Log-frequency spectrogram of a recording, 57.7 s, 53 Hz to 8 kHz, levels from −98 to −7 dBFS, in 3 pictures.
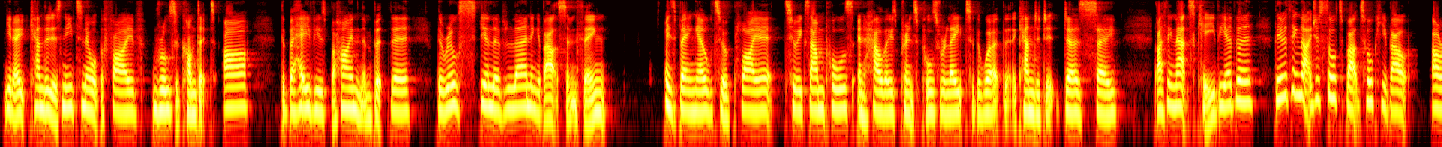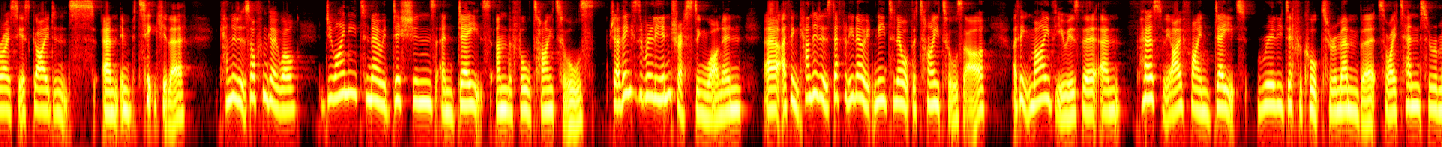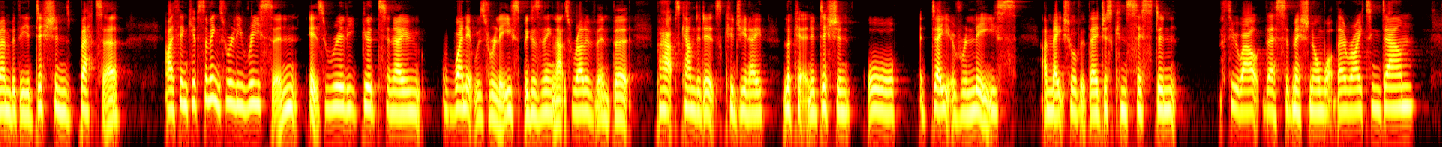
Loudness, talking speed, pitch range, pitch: -20 LUFS, 185 wpm, 175-215 Hz, 190 Hz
